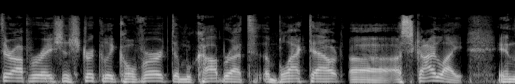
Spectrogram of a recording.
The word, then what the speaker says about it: Mukhabarat: M-U-K, Mukhabarat. H-A-B-A-R-A-T. – Mukhabarat.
